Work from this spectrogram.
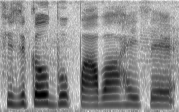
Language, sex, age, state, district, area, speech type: Manipuri, female, 18-30, Manipur, Chandel, rural, spontaneous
